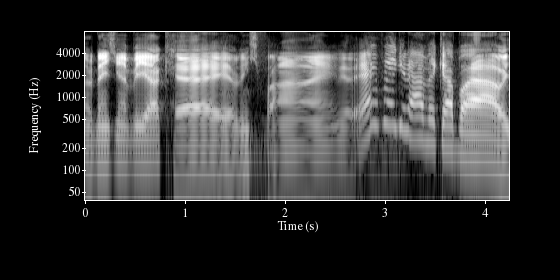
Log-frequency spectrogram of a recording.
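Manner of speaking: breezy, upbeat, high swooping tone, "fine" stretched. Retelling what the guy seated next to him said, imitating an upbeat optimist. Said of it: "That was literally how he sounded".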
